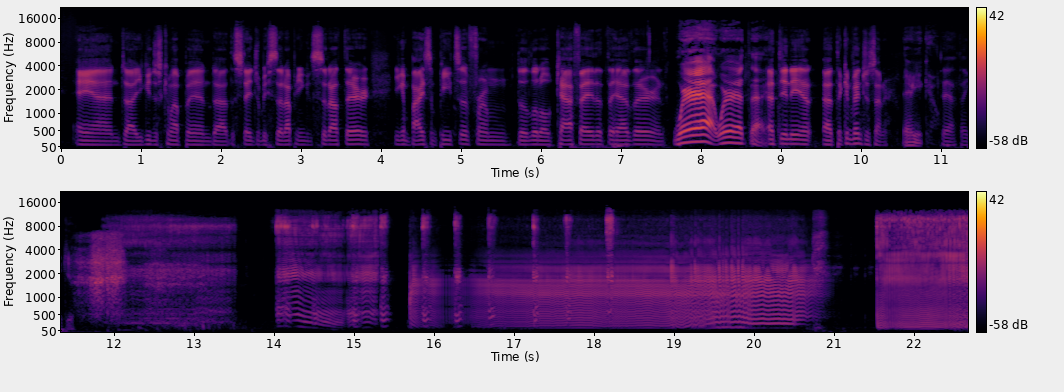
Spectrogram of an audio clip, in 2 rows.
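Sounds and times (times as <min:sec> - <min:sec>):
speech: 0:00.2 - 0:12.4
fart sounds from a soundboard app: 0:12.2 - 0:22.6.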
